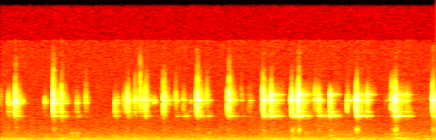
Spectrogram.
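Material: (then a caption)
Glass. A hollow, empty, ribbed green glass vase is held in one hand and tapped on its side with the long nails of the other hand. Quiet, irregular bursts of bright, sharp clicks follow one another, each dying away almost at once.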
